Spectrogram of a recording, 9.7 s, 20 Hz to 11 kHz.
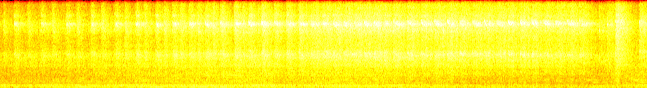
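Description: WAP-7 electric locomotive hauling a passenger train rolling into the platform, its wheels clacking rapidly over the rail joints with a steady high-pitched squeal. The squeal stops a little before the end, and a few loud clanks follow.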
